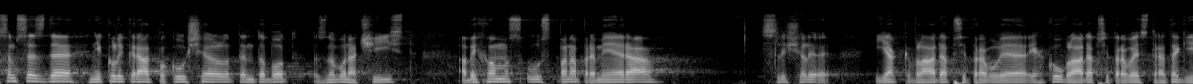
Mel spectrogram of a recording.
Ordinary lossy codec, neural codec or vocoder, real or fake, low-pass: Opus, 32 kbps; none; real; 10.8 kHz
